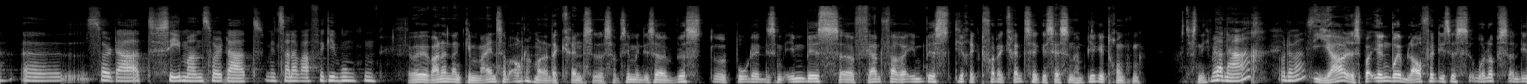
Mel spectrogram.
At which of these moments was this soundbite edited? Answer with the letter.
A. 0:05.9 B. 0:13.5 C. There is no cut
C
